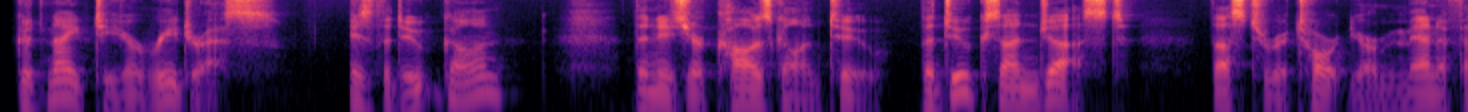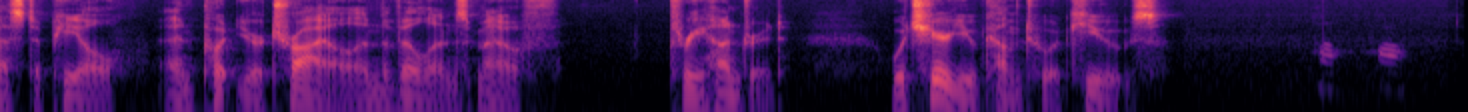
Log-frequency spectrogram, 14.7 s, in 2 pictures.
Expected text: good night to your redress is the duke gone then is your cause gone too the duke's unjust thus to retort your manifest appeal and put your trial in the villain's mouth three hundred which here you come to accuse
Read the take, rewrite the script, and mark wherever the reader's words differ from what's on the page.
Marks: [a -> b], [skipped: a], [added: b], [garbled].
good night to your redress is the duke gone then is your cause gone too the duke's unjust thus to retort your manifest appeal and put your trial in the villain's mouth three hundred which here you come to accuse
